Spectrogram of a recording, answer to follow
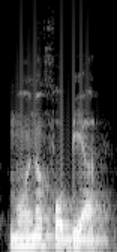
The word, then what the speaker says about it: monophobia: पहला जो है अकेले होने, अकेलेपन का डर, अकेलेपन, अकेलेपन का डर मतलब मोनोफोबिया मोनोफोबिया मोनोफोबिया मोनोफोबिया मोनोफोबिया।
